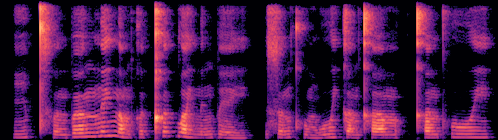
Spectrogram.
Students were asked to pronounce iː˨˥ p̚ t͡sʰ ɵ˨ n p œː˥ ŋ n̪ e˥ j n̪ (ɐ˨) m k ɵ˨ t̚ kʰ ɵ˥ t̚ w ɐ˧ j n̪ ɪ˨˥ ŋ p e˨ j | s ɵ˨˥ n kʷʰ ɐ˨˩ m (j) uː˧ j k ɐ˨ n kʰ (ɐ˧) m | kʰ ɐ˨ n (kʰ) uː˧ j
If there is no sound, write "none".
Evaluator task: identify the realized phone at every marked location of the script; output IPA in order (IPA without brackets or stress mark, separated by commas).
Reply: ɐ˨, w, ɐ˧, pʰ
